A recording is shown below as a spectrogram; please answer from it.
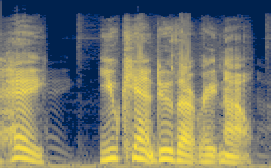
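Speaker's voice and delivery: mock big girl voice, firm and direct. Recalling what she told him to make him stop, in her big girl voice. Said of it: "in my big girl voice".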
